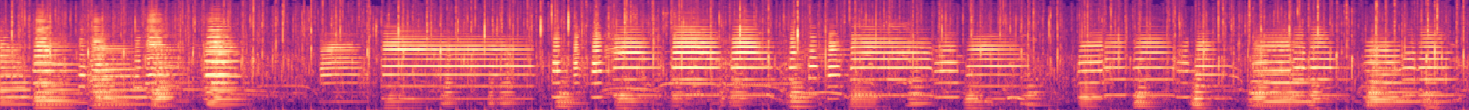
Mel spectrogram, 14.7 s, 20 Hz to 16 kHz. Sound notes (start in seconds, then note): 2.9 audience applauding; 4.5 upbeat processional music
